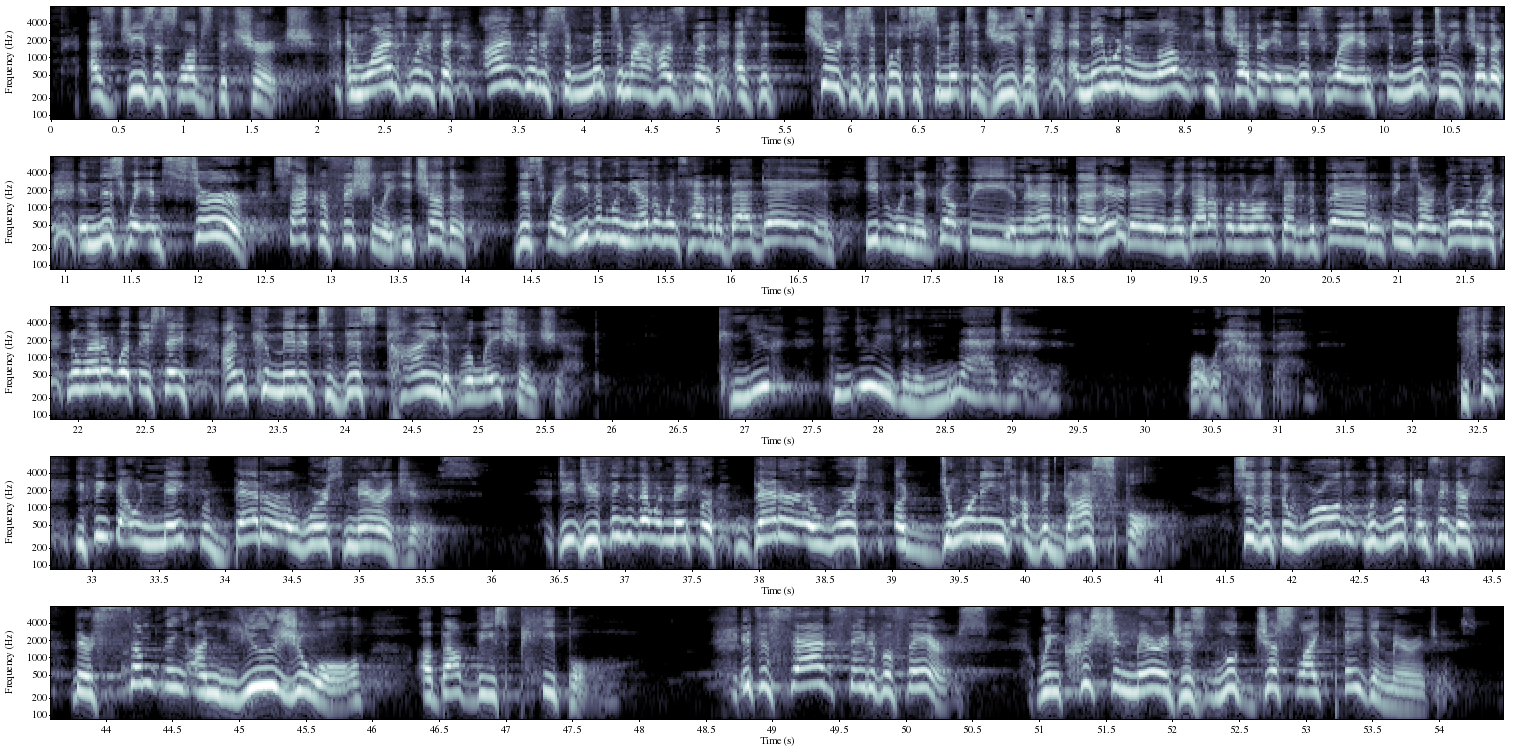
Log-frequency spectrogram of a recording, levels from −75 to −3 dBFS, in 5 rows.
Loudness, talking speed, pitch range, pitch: -16 LUFS, 185 wpm, 235-290 Hz, 260 Hz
